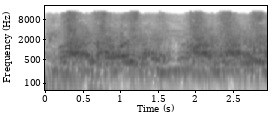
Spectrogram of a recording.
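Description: Hundreds of anti-government protesters in San Antonio de los Baños, Artemisa province, Cuba, on 11 July 2021 chant a slogan in unison, loud and continuous, with rhythmic swells of many shouting voices and a brief dip in the middle before the chant surges again.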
